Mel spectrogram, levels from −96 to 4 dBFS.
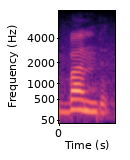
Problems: constant background noise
